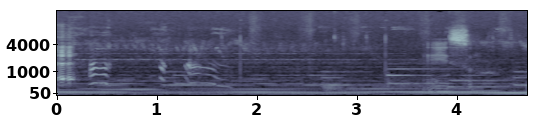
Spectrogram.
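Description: Goats bleating in a farm game, several wavering calls in a cluster near the start with another later, heard over steady background music and ambient noise.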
